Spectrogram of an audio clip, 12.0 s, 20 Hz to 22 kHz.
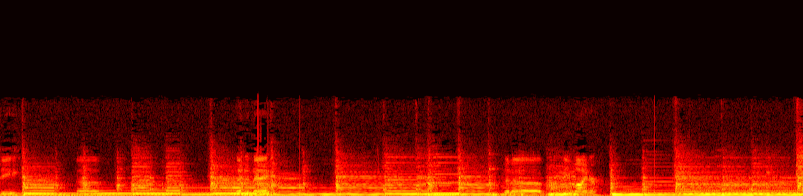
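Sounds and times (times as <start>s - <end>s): electric guitar strumming: 0.0s - 12.0s.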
